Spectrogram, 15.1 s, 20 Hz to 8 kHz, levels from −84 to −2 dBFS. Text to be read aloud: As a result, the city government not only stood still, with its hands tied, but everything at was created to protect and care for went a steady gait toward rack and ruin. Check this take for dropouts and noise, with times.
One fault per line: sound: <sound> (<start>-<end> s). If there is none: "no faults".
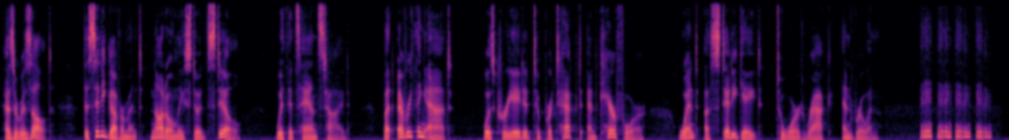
sound: laugh (13.8-14.9 s)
